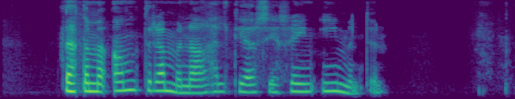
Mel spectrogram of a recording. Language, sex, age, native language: Icelandic, female, 11, Norwegian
